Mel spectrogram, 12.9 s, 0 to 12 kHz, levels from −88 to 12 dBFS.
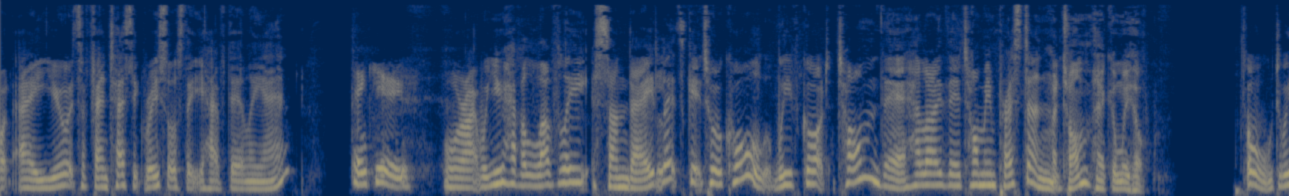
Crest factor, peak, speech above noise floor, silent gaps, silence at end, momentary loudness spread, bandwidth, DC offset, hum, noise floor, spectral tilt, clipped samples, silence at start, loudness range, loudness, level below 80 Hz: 18 dB; -8 dBFS; over 64 dB; none; 0 s; 6 LU; 11.5 kHz; under 0.1%; none; under -90 dBFS; -5.5 dB/octave; under 0.1%; 0 s; 3 LU; -26 LUFS; -54 dBFS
